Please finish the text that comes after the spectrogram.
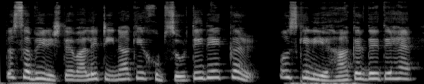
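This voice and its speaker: A woman narrating a moral story in an even, storytelling delivery. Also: on the high side.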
